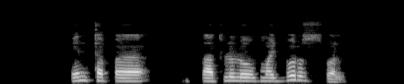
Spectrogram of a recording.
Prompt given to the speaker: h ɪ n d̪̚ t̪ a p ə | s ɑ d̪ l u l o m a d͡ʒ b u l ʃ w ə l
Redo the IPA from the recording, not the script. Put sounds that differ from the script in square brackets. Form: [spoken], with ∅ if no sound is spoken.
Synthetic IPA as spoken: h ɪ n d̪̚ t̪ a p ə | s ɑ [t̪] l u l o m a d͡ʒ b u [ɾ] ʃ w ə l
